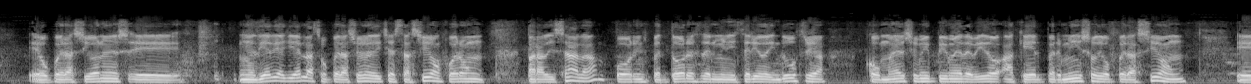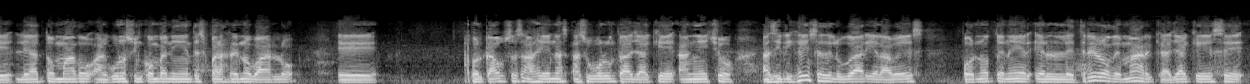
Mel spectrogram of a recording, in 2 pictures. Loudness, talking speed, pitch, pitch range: -11 LUFS, 165 wpm, 125 Hz, 115-135 Hz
